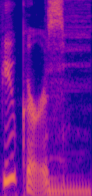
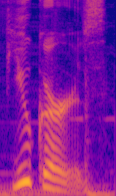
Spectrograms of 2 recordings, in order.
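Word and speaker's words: Fockers: but in their defense the questionable word is pronounced fukers there's not a ton of information available about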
